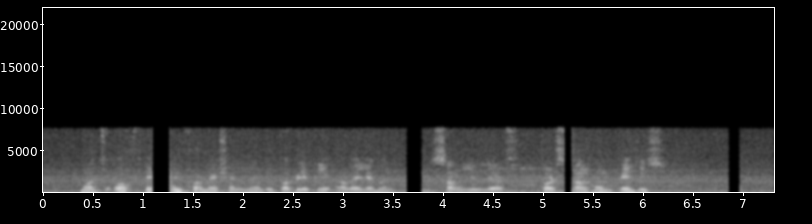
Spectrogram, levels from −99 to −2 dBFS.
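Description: Packet loss on an ADPCM call cuts hard-edged silent holes at 1.10–1.38 s, 3.64–3.81 s (after "may be publicly available"), 5.22–5.34 s (between "some users'" and "home pages") and 6.86–6.99 s. The missing audio runs 180, 160, 80 and 120 ms. Each gap throws the decoder's adaptive predictor and step size out of step with the sender's, so the speech resumes with brief, slight distortion before settling.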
